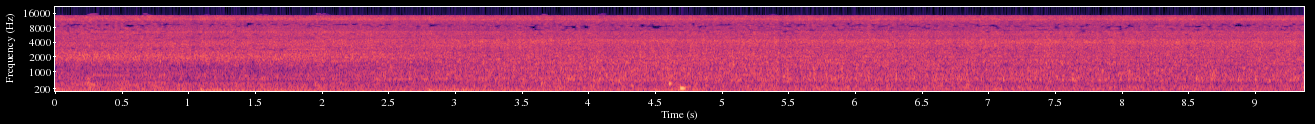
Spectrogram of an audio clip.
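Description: Steady rush of flowing water, with a low hum beneath it that stops about six seconds in.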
